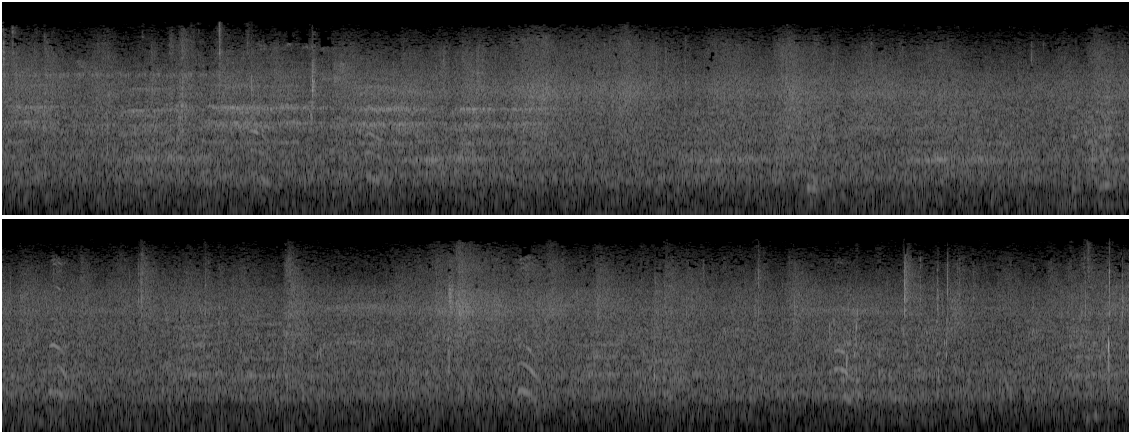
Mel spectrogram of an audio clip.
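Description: Water splashes and ripples as monkeys move and wrestle in it.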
